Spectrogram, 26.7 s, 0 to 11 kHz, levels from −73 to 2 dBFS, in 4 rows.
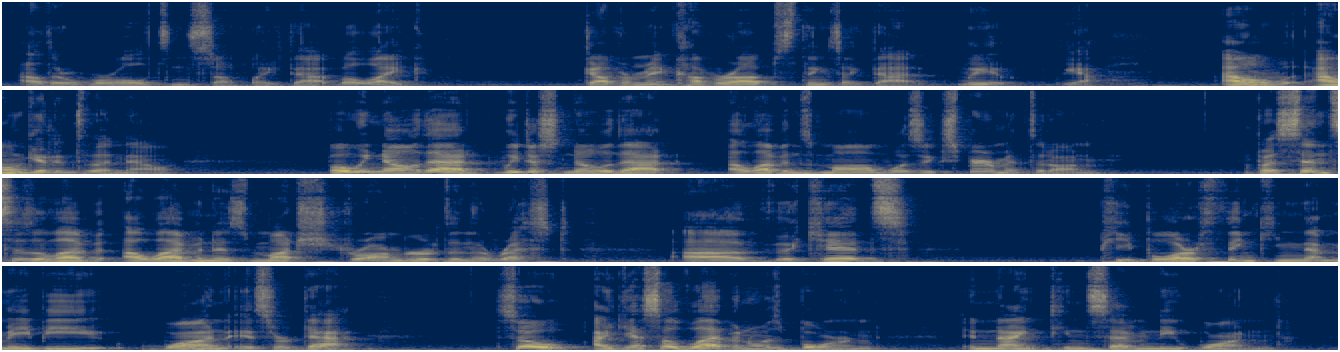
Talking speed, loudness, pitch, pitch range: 150 wpm, -25 LUFS, 110 Hz, 95-135 Hz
